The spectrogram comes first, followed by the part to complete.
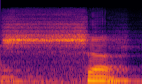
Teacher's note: Fa, ha, ya, ada aliran nafas. Sya, ada hamas, bahkan ada tafashi, menyebar, angin menyebar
